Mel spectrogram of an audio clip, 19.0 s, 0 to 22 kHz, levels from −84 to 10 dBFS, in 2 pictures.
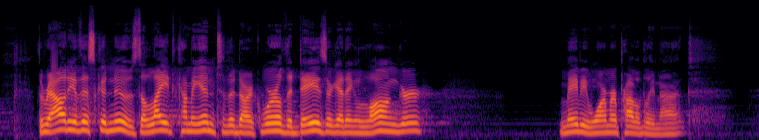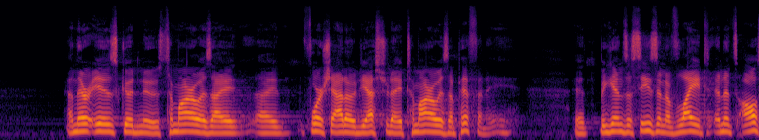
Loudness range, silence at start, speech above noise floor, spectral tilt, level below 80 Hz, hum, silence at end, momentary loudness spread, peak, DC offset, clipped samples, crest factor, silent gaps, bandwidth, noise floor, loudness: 6 LU; 0.5 s; 47 dB; -6 dB/octave; -66 dBFS; none; 0 s; 12 LU; -4 dBFS; under 0.1%; under 0.1%; 16 dB; none; 14.5 kHz; -66 dBFS; -19 LUFS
